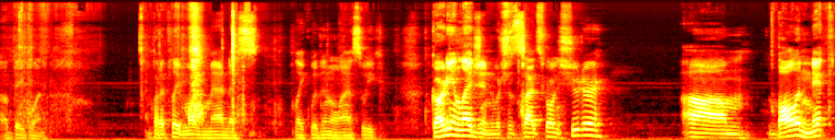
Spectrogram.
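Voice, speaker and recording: A man's voice: fairly low pitch, a little mellow. A man in his thirties, congested and tired, chatting casually and rambling as he shows off his old game collection, correcting himself and swearing now and then.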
